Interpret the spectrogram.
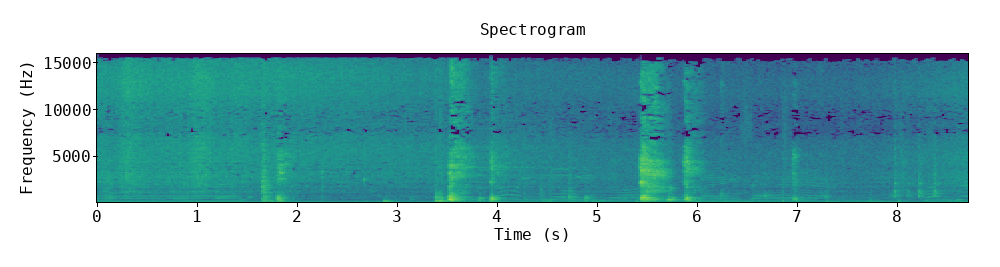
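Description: Fried noodles sizzling in a pan as they are stirred, with a few loud, sharp noises, the loudest about three and a half and five and a half seconds in.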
